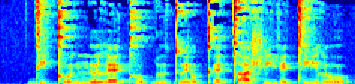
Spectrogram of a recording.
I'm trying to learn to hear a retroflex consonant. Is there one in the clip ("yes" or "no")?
no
